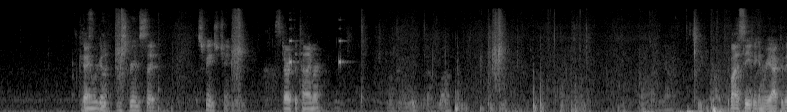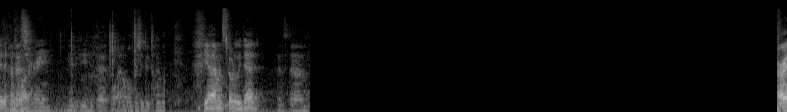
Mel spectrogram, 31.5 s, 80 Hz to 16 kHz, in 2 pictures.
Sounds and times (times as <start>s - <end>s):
Speech: 1.6s - 3.2s, 4.0s - 4.8s, 13.0s - 19.1s, 19.8s - 22.0s, 31.3s - 31.4s.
